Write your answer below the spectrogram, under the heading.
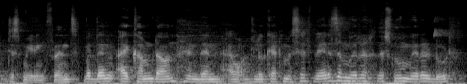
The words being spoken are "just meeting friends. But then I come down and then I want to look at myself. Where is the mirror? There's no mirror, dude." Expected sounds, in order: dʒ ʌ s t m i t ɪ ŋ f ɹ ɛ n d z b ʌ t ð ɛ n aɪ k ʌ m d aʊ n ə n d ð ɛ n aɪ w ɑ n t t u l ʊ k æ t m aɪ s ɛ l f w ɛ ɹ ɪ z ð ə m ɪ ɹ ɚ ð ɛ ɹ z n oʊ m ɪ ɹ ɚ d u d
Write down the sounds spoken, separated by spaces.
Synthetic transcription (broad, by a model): dʒ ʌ s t m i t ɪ ŋ f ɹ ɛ n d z b ʌ t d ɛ n aɪ k ʌ m d aʊ n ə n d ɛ n aɪ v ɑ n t t u l ʊ k æ t m aɪ s ɛ l f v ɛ ɹ ɪ z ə m ɪ ɹ ɚ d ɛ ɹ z n oʊ m ɪ ɹ ɚ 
